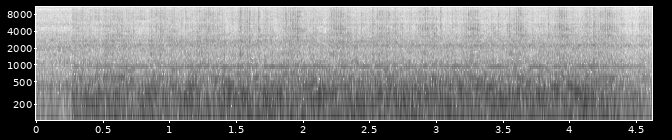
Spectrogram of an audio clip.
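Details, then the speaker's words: Lennox rooftop unit after replacing the faulty combustion blower motor: smooth, even whir with a steady mid-pitched hum and no rattle, scrape or wobble; the new combustion blower runs normally, much better than the old one. "Sounds so much better compared to the old one."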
